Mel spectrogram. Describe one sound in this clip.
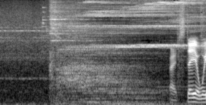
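A magic spell crackles and hums.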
